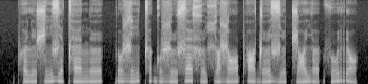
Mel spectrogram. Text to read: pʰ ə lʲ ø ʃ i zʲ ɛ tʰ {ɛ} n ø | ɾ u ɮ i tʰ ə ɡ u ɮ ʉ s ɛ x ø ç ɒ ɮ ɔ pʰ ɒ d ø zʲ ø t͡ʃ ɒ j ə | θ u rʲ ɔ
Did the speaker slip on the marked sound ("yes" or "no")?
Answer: no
